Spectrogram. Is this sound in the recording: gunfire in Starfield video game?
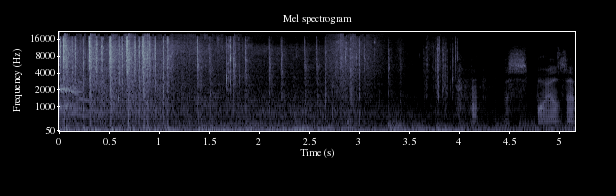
yes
